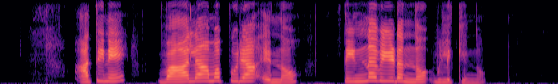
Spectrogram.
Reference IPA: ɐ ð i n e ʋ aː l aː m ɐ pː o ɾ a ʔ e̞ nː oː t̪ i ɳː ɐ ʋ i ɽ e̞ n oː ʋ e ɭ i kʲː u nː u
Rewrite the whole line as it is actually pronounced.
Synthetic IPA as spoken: ɐ ð i n e ʋ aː l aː m ɐ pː u ɾ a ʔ e̞ nː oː t̪ i ɳː ɐ ʋ iː ɽ e̞ nː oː ʋ i ɭ i kʲː u nː u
